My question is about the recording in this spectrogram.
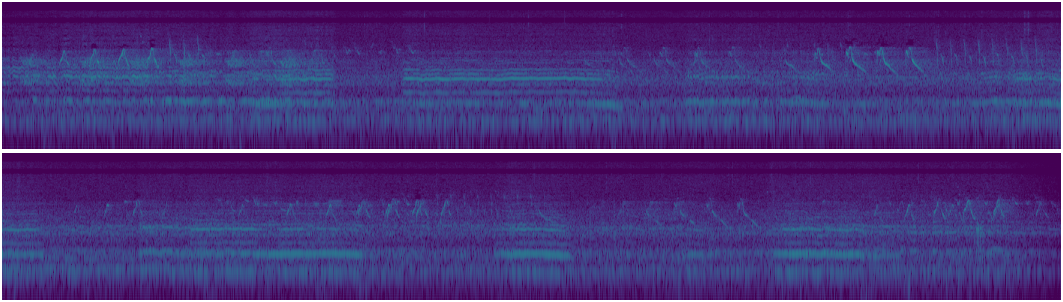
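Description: Many bees buzzing together in a steady drone, with pitches that waver and overlap.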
